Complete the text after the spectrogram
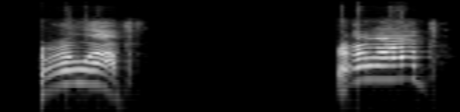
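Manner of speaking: strange, off-kilter, high-pitched put-on voice. Repeating the critic's line in his weird voice: imitating a weird voice. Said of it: "He's got a weird voice".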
